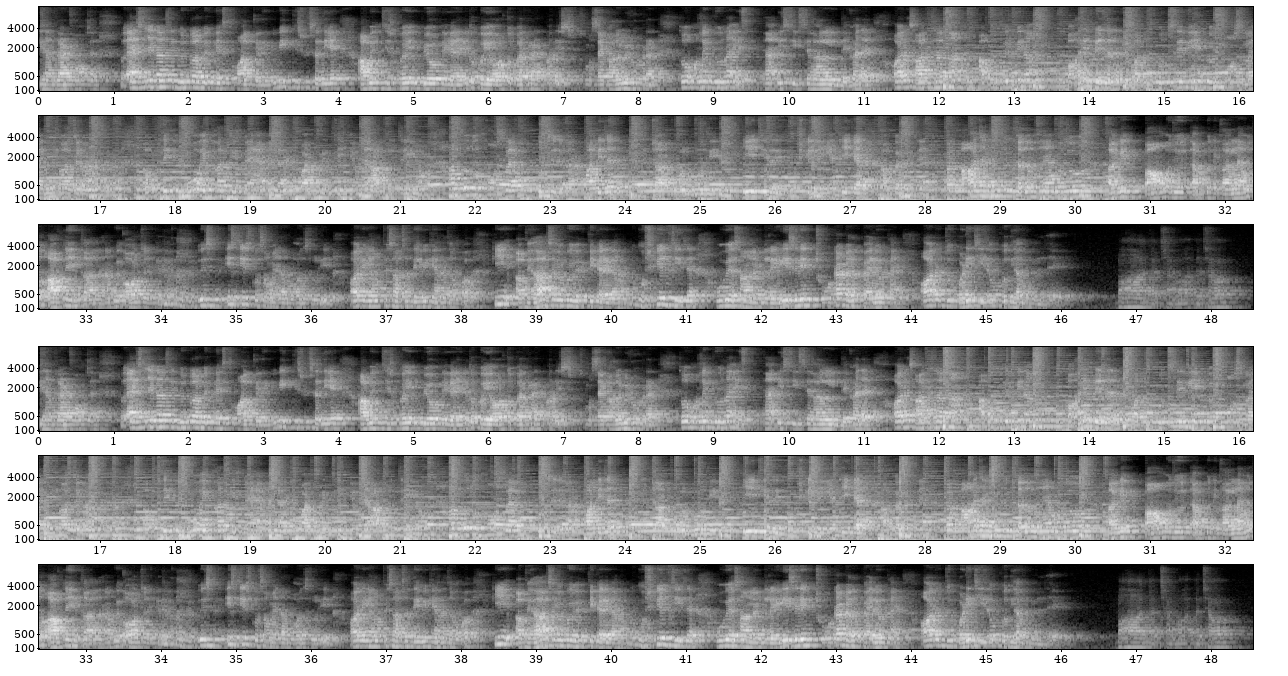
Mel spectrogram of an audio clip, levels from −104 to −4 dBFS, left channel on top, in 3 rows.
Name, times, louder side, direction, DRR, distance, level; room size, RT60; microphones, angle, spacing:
voice 1, 0.0-9.3 9.6-13.3 13.5-34.1 34.5-36.2 36.5-45.9, equal, ahead, -4 dB, 0.4 m, -23 dB
voice 2, 1.4-1.7 8.8-9.5 17.7-18.5 27.9-28.1 34.0-35.0 46.7-48.1, right 2 dB, 60° right, -3 dB, 0.7 m, -38 dB
sound 1, 11.8-30.6, right 2 dB, 85° right, 0.4 m, -24 dB
3.5 x 2.1 x 2.5 m, 1.1 s
head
